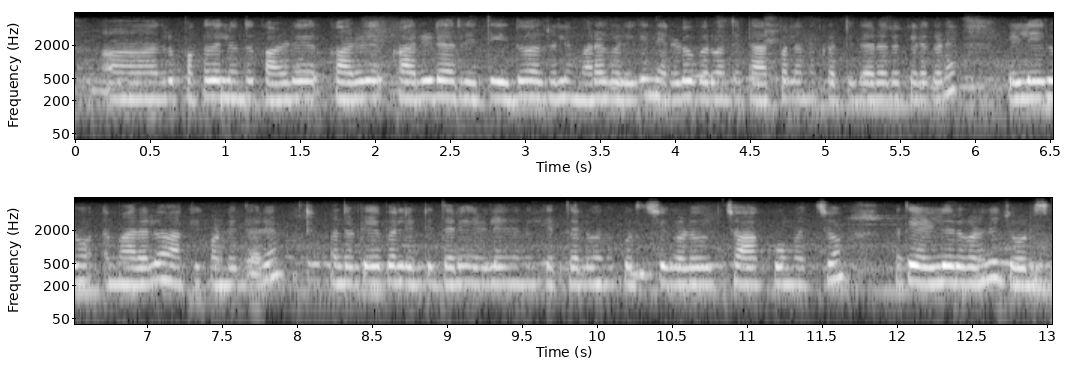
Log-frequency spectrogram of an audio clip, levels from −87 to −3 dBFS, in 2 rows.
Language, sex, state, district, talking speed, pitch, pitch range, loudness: Kannada, female, Karnataka, Mysore, 145 wpm, 220 Hz, 210-225 Hz, -18 LUFS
